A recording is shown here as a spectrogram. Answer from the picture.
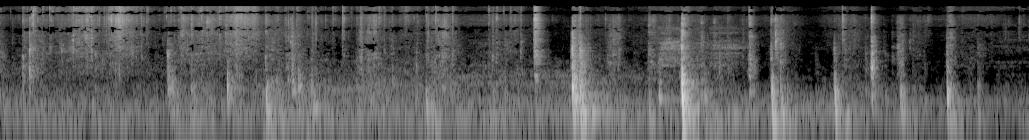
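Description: Footsteps and scattered knocks on a camper trailer's floor and steps, with the two loudest thumps about six and seven seconds in.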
